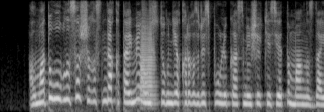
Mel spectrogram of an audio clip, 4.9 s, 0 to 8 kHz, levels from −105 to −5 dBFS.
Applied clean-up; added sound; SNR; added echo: neural mask model RNNoise.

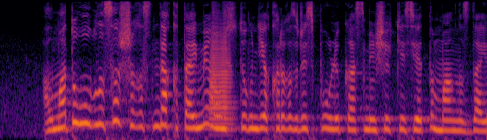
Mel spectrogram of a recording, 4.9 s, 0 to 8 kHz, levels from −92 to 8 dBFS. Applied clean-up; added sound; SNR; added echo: none; Brass instrument; 9 dB; none.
